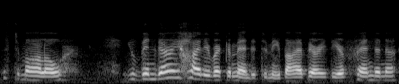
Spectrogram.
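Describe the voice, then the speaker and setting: A woman's voice: mid-range voice, expressive, quick pace, natural voice. A woman playing a worried, refined mother in a 1940s radio drama, speaking earnestly and hesitantly. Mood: anxious, polite. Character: worried, genteel middle-aged mother hiring a detective. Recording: dull old radio recording.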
